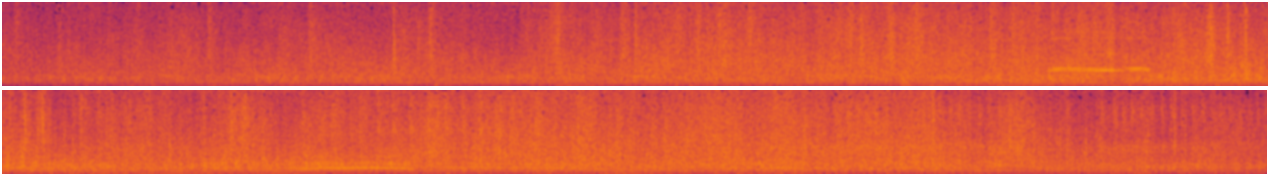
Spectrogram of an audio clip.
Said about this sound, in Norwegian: Og Det vi skal høre nå, er da lyd som simulerer hvordan eh, det var under første verdenskrig ute på slagmarka.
